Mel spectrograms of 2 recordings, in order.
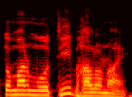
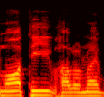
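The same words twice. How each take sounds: First: মতি as mo-ti in the sentence; spoken pronunciation. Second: মতি as maw-ti, open vowel; wrong spelling pronunciation. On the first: Teacher gives an example sentence, মতি with closed o. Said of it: "কিন্তু বলছি মতি". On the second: Teacher shows what we don't say, মতি with open aw. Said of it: "আমরা মতি ভালো নয় বলি না". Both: Shown as a demonstration.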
